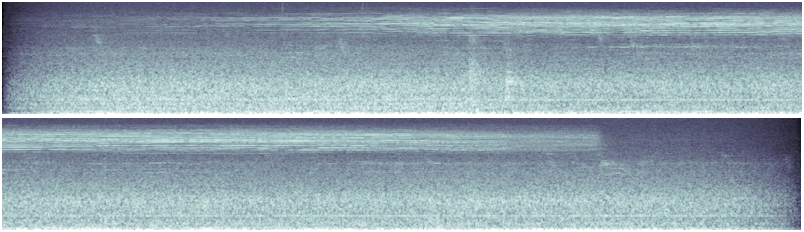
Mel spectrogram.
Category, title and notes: Soundscapes > Nature
Cicadas Distant
Field recording of distant cicadas
Bug, Cicada, Day, Natural, Nature, Recording, Summer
